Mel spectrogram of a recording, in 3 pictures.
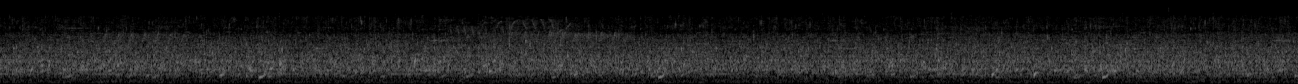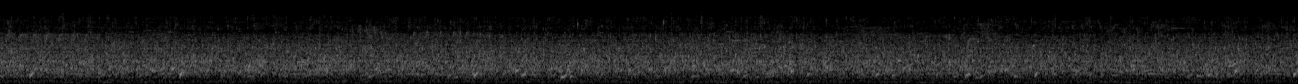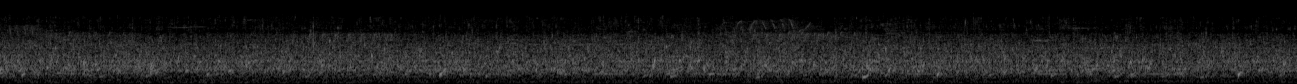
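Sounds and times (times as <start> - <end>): forest stream flowing: 0.0 - 38.9.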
